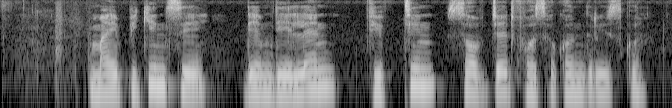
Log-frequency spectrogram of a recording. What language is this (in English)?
Nigerian Pidgin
